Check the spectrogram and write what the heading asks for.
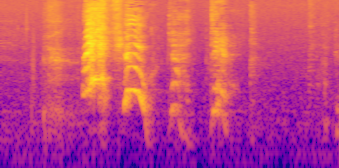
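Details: Grandmother in an uncontrollable sneezing fit: a loud sneeze, a second burst and two smaller sneezy exhalations in quick succession, with swearing between. Repeated sneezing.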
